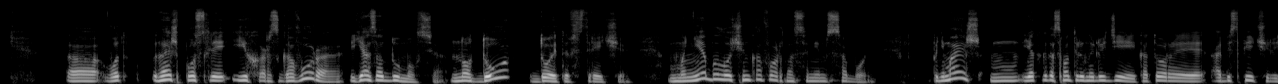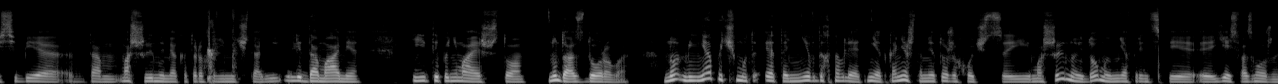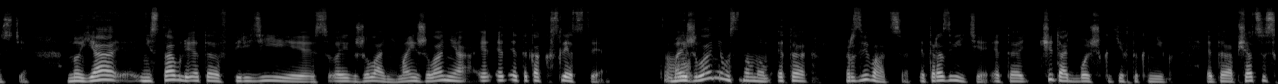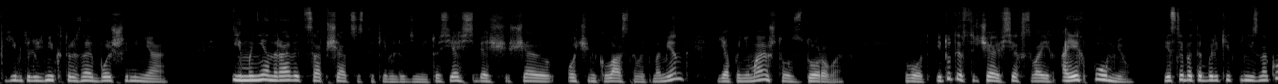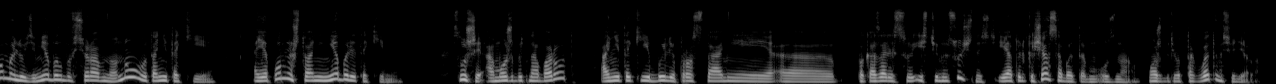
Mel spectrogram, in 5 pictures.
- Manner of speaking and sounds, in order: tapping
- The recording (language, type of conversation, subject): Russian, advice, Как перестать сравнивать себя с общественными стандартами?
